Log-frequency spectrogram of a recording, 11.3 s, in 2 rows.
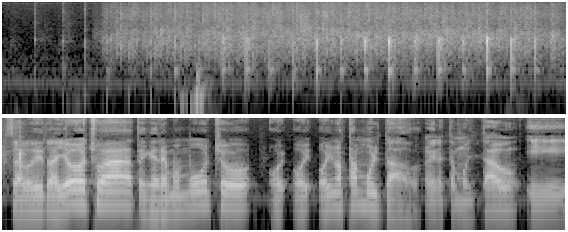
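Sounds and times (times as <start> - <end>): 
applause: 0.8 - 6.0
speech: 5.7 - 11.2.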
